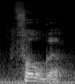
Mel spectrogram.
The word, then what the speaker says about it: Vogel: It's pronounced F. Like Vogel is a bird. It's written Vogel. Vogel.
